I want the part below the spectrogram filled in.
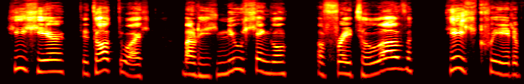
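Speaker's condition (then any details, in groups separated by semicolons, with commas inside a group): Cerebral palsy; uses wheelchair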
